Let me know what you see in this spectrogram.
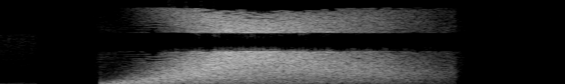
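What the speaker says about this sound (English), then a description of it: "For a final touch, let's add some sound effects, a whoosh to the final animation" A single smooth whoosh sound effect for a text animation swells quickly and then fades out over about two seconds, standing alone against silence.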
